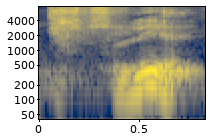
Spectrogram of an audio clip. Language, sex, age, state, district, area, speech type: Maithili, male, 18-30, Bihar, Samastipur, rural, spontaneous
